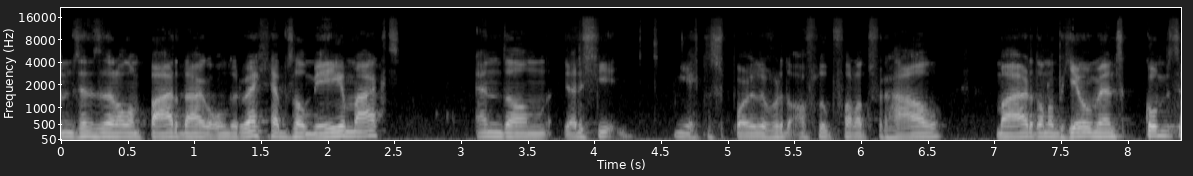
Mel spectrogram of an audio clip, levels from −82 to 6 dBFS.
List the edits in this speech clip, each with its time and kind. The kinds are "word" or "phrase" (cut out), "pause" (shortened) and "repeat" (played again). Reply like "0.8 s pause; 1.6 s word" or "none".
1.8 s word; 3.7 s word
